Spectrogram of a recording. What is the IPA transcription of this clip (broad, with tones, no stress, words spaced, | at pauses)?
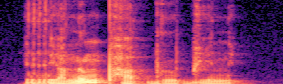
ri˩˦a̯nɯ˥˩ŋ pʰa˨˩t̚bɯː˨˩bi˧n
